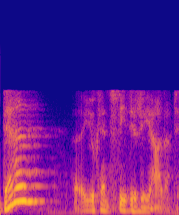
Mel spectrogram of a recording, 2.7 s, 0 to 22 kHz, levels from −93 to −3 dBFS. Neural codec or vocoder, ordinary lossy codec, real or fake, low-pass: codec, 16 kHz, 2 kbps, X-Codec, HuBERT features, trained on balanced general audio; AAC, 16 kbps; fake; 7.2 kHz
